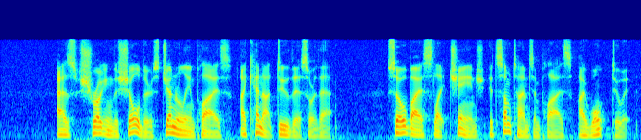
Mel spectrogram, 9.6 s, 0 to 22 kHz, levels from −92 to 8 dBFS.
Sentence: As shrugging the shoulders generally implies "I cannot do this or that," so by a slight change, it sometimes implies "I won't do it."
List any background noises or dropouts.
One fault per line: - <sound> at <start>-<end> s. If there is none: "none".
none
